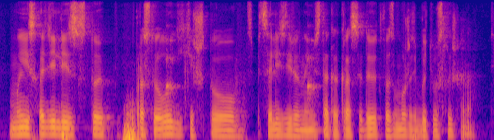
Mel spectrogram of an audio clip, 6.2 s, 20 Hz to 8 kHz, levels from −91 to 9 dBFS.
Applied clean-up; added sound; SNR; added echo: neural mask model RNNoise.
